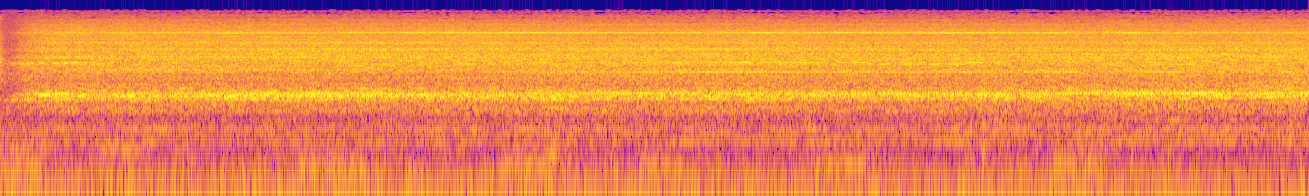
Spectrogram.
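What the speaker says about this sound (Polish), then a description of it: "Aby wzmocnić siłę wiatru, użyjemy również suszarki." A hair dryer blows air at a homemade wind meter, a steady, unbroken, whining motor hiss that holds at the same level for about thirteen seconds with no voices.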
